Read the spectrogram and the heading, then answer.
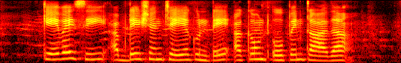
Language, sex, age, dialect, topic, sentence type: Telugu, female, 25-30, Telangana, banking, question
